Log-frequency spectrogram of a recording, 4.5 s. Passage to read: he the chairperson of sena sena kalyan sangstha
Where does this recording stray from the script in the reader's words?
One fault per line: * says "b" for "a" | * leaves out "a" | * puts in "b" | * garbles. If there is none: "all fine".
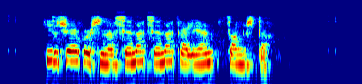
all fine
